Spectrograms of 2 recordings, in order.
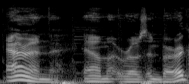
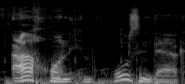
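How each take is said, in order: First: The name is said with an English accent. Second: The name is said with a German accent.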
